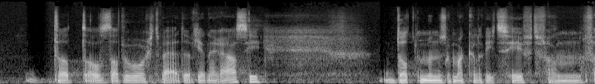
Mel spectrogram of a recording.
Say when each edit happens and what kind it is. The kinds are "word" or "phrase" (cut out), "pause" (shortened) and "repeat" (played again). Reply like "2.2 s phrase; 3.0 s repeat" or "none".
1.2 s word; 1.6 s word; 1.9 s word; 4.4 s word; 4.9 s word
